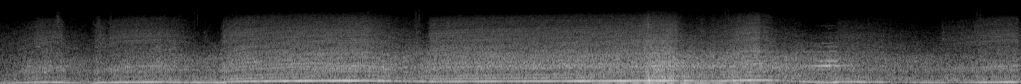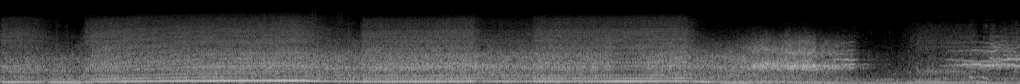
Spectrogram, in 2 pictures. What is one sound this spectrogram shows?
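A van engine revs up and down as it drives along.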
